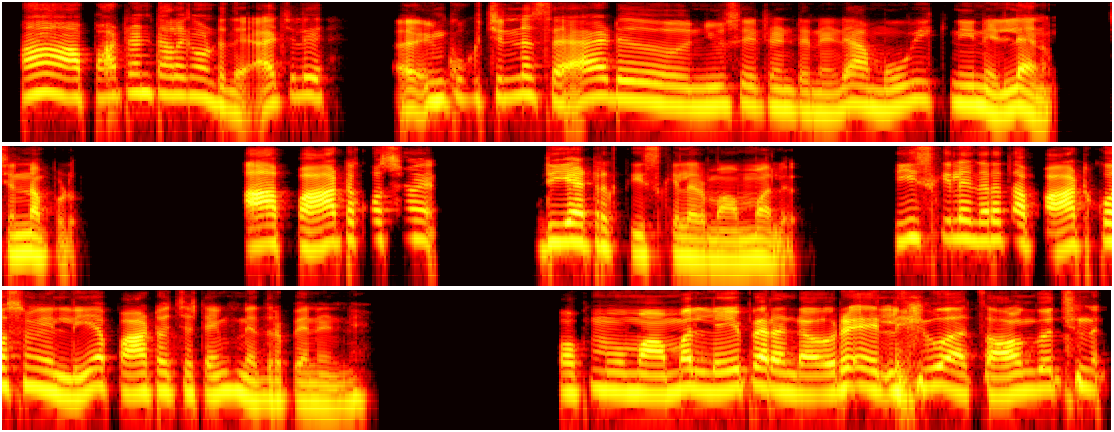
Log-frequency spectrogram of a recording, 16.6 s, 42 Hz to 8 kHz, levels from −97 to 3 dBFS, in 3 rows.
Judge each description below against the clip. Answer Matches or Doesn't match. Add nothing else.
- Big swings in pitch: Matches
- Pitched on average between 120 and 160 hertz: Doesn't match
